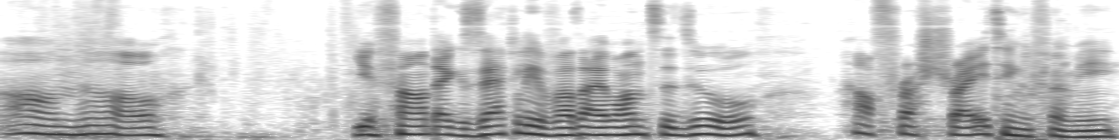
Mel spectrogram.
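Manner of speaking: put-on, fake German accent. A game commentator pretending the opponent's scout found his plan, fake german accent. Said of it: "it's important to use a German accent".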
